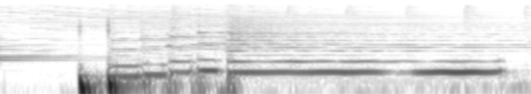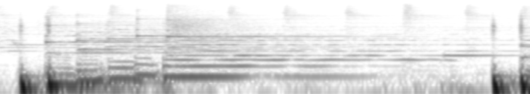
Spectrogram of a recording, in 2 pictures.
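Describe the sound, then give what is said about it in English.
A pop song's instrumental opening plays with sustained synth chords, sparkling chime-like tones and crisp, regular hi-hat ticks, building over a few seconds with no voices. “This is a great tune from …. This is …, and this may have a short intro.”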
